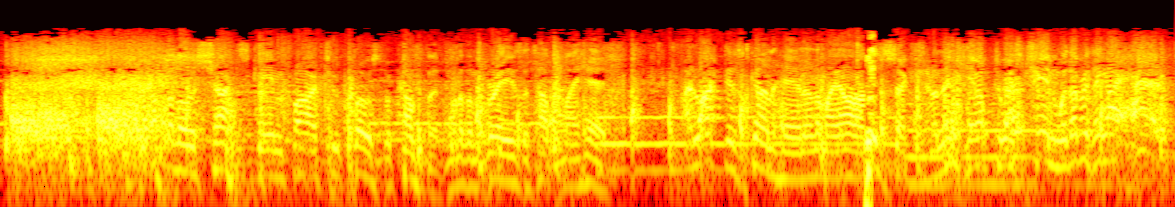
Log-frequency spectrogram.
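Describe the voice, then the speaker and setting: A man's voice: a little high, lively intonation, a little fast, very noisy, lightly acted. An actor playing a cool, terse investigator who narrates his own case in a radio drama. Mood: urgent. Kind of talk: scripted first-person radio drama narration. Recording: dull old radio recording, music behind.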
